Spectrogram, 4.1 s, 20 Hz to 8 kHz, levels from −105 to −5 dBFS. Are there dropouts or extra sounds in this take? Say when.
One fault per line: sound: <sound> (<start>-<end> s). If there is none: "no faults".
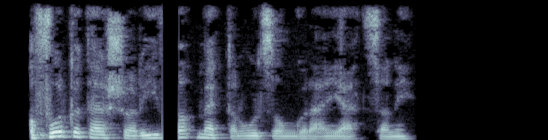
sound: dropout (1.2-1.3 s)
